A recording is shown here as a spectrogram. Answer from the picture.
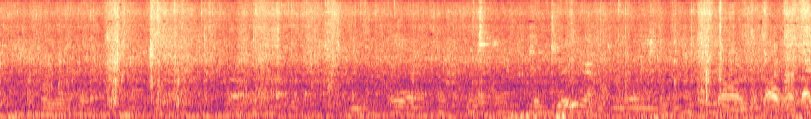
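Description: Faint, indistinct voices over a steady hiss and low rumble, with a few sharp clicks.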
